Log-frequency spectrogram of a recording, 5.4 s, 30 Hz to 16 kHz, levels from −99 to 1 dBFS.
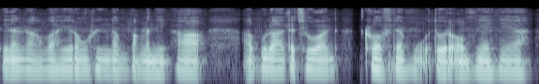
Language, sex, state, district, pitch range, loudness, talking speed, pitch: Mizo, male, Mizoram, Aizawl, 90-100 Hz, -22 LUFS, 210 wpm, 95 Hz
